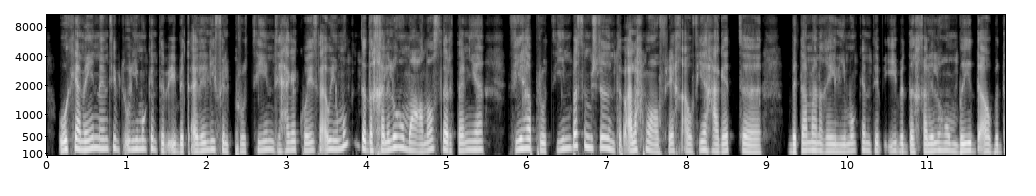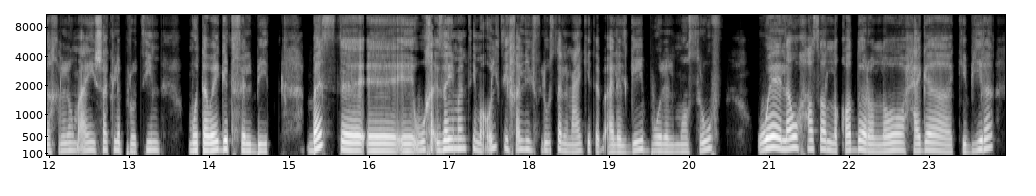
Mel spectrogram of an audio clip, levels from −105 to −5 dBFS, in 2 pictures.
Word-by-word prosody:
وكمان 210 +3 +3
أنتِ 225 +1 -2
بتقولي 205 0 -3
ممكن 220 0 -3
تبقي 175 -1 -3
بتقلّلي 170 +4 -1
في 195 - -11
البروتين 180 +5 -5
دي 165 - -8
حاجة 185 +2 -1
كويسة 185 -1 -3
أوي، 210 -1 +1
وممكن 295 +8 -3
تدخّلي 185 -3 +2
لهم 245 -5 +1
عناصر 185 +4 -1
تانية 195 +4 -2 0.3
فيها 220 +3 +2
بروتين، 190 +5 -3
بس 280 0 0
مش 240 -2 -2
لازم 235 -4 +1
تبقى 175 - -1
لحمة 190 -2 -1
أو - - -1
فراخ 175 +3 -5
أو - - -1
فيها 190 +5 -2
حاجات 170 +1 -3 0.6
بتمن 175 +2 +1
غالي، 160 -1 -2
ممكن 175 +2 -4
تبقي 170 +1 -6
بتدخّلي 160 0 -1
لهم 175 -2 -2
بيض 165 +1 +2
أو 165 - +1
بتدخلي 160 +2 -5
لهم 180 0 -3
أي 185 +1 -1
شكل 190 +1 -2
بروتين 185 +3 -4 0.4
متواجد 180 +3 +5
في 175 - -3
البيت، 160 0 0 0.4
بس 210 - +4
آآ، 175 -2 +7
آآ 165 -1 +4
وخ 190 +3 0
زي 210 +4 +5
ما 225 - +1
أنتِ 225 0 -6
ما 175 -5 -2
قُلتِ 245 -1 -5
خلّي 205 0 -3
الفلوس 180 0 -7
اللي 165 -4 -1
معاكِ 160 +3 -5
تبقى 155 -2 -5
للجيب 165 +4 -3
وللمصروف، 160 +5 -4 0.5
ولو 240 0 +7
حصل 210 -3 -2
لا 170 - -2
قدر 185 -1 +1
الله 170 +4 +1
حاجة 165 -2 -1
كبيرة، 185 - -2
180 Hz, 170 wpm, -21 LUFS, 165-205 Hz, 0.6 s, آآ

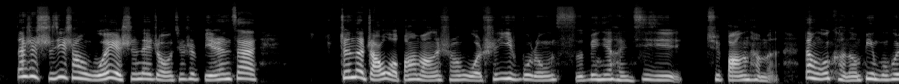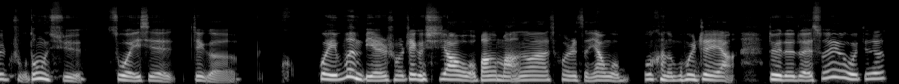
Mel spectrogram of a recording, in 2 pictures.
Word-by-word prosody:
但 360 - +3
是 375 0 +4
实 265 -4 -3
际 340 +3 +3
上 290 -5 +2
我 215 +5 +4
也 270 -4 +6
是 245 +3 -3
那 250 -1 +1
种， 200 -4 -2
就 240 +5 -5
是 245 0 -2
别 210 -2 0
人 240 +4 +2
在 255 -2 +3 0.8
真 310 +1 +3
的 320 -2 +6
找 210 -3 +4
我 255 - +3
帮 225 +2 -1
忙 190 -3 +1
的 200 - -2
时 205 +1 -9
候， 205 - -3
我 190 -4 -1
是 240 +6 -5
义 265 0 +3
不 225 -1 -2
容 190 +1 -2
辞 185 -4 -8
并 220 +3 -1
且 225 +1 +1
很 195 -4 -3
积 220 +7 -6
极 200 -2 -4 0.2
去 220 - -7
帮 200 0 +2
他 215 -1 -2
们。 175 - -8 0.3
但 300 -2 +4
我 260 - +2
可 225 -6 -4
能 185 +1 -2
并 245 +2 +2
不 215 -1 -2
会 240 +1 +1
主 210 -3 -12
动 255 0 +2
去 180 +1 -7 0.2
做 205 -5 -1
一 175 - -1
些 180 -1 -5 0.2
这 195 -1 -3
个， 180 - -10 0.8
会 230 -4 +5
问 275 +2 +4
别 185 -2 +2
人 190 - 0
说： 205 +1 -5
“这 235 - +2
个 215 0 +3
需 240 +2 -6
要 220 -2 +6
我 180 -2 -2
帮 200 +2 +3
忙 190 0 -1
啊？” 205 0 -1
或 220 -3 -5
者 195 - -2
怎 180 -1 -10
样， 190 +1 -1
我 160 -3 -4 0.2
我 235 - -2
可 230 -2 0
能 185 -1 -2
不 200 - -4
会 225 +1 +2
这 210 0 +3
样， 185 -2 -2 0.3
对 225 -2 +6
对 195 -1 +1
对， 185 -1 -1
所 280 +10 -5
以 335 - +1
我 240 -5 +3
觉 245 +1 -8
得 265 +2 -2
215 Hz, 290 characters per minute, -19 LUFS, 195-245 Hz, 0.8 s, 也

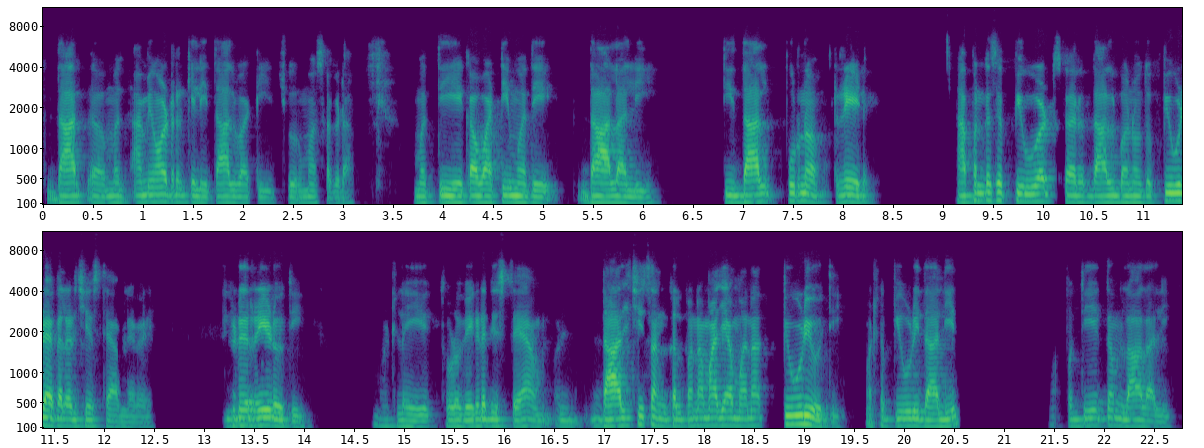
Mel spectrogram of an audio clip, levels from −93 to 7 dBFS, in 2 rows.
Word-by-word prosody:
दाल 110 0 +3 0.2
अ, 105 -1 -3
मग 110 +1 -3 0.2
आम्ही 120 +1 -1
ऑर्डर 120 -1 +1
केली. 105 -1 -1
दाल-बाटी-चूरमा 100 -1 -5
सगळा. 100 -1 -10 0.7
मग 105 0 -4
ती 110 0 +3
एका 110 +1 +3
वाटीमध्ये, 110 -2 +1 0.5
दाल 110 -1 +5
आली. 100 -1 -2 0.8
ती 115 - -1
दाल 120 +2 +5 0.2
पूर्ण 130 -2 +2 0.3
रेड. 115 -2 +4 1.0
आपण 130 +4 0
कसं 140 0 +2
पिवटसर 125 -3 +1
दाल 110 0 +1
बनवतो. 110 0 -1
पिवळ्या 135 -1 +6
कलरची 115 -1 0
असते 110 -1 -6
आपल्याकडे. 90 -2 -8 0.7
इकडे 120 +2 +1
रेड 130 0 +7
होती. 100 -4 -2 0.7
म्हटलं, 110 -2 -9
"हे 100 -1 -2 0.2
थोडं 110 0 -1
वेगळं 115 +2 +2
दिसतंय 110 -1 -2
हां." 115 -3 -2 0.6
दालची 120 +4 +5
संकल्पना 115 -1 -1
माझ्या 125 0 +2
मनात 120 +1 -2 0.2
पिवळी 145 +1 +8
होती. 90 -7 -1 0.2
म्हटलं 110 - -10
पिवळी 120 +1 0
दाल 105 +1 +1
येईल. 125 +3 0 0.9
हा - - -24
पण 110 0 -6
ती 125 - -3
एकदम 125 0 -5
लाल 110 -1 -1
आली. 95 -2 -6
110 Hz, 135 wpm, -23 LUFS, 105-120 Hz, 1.0 s, पिवळी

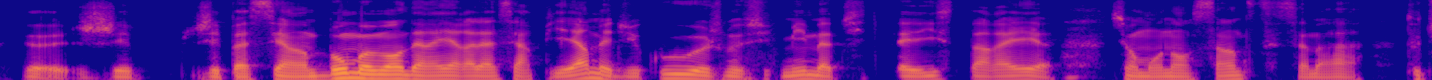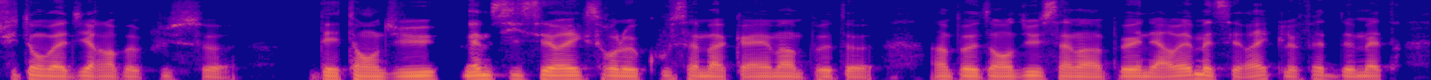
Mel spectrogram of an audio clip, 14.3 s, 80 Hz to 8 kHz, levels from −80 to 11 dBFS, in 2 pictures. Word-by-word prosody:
heu, - - -1
j'ai 85 - -3
p - - -25 0.2
j'ai - - -3
passé 85 +4 +1
un 90 -1 +4
bon 125 +8 +8
moment 120 -3 +9
derrière 100 -1 +3
à - - +3
la 95 0 +2
serpillière, 90 +6 +1
mais 110 - +3
du 90 0 -6
coup, 120 -1 +1
heu, - - +3
je 100 - -8
me 90 - 0
suis 110 - -11
mis 105 +4 0
ma 110 - +2
petite - - -15
playlist 95 +2 -2
pareil 95 +1 0 0.3
sur 95 -5 -2
mon 90 0 -1
enceinte. 95 +3 -2
Ç - - -15
ça 85 - -8
m'a 80 -1 -5 0.2
tout - - -8
de - - -14
suite - - -9
on 105 - +3
va 95 -1 +3
dire 95 0 -1
un - - 0
peu 90 -1 -5
plus, 90 0 -12
heu, 85 -4 -5 0.4
détendu, 95 0 +1
même 105 +1 +4
si 105 0 -4
c'est 110 +1 +2
vrai 105 0 +5
que 105 - -10
sur 100 0 0
le 95 -1 +2
coup 100 - -12
ça 95 -1 -3
m'a 90 -1 +1
quand 90 - -5
même 90 0 0
un 90 -1 +1
peu 90 +1 -4
t 85 - -6 0.4
un 95 0 -3
peu 95 0 +2
tendu, 95 +2 0
ça 95 -1 -1
m'a 90 - +1
un 85 - -2
peu 95 - -1
énervé, 95 +3 +1
mais 105 - +2
c'est 90 - -5
vrai 100 +4 -1
que - - -22
le 90 - -3
fait 105 +1 -5
de 95 0 -3
mettre, 95 0 -3
95 Hz, 300 wpm, -23 LUFS, 90-100 Hz, 0.4 s, moment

